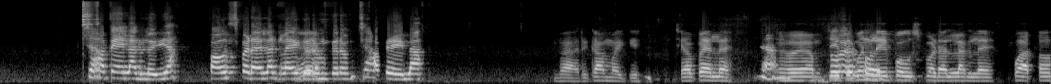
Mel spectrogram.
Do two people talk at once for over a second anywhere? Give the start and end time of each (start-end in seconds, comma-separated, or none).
none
